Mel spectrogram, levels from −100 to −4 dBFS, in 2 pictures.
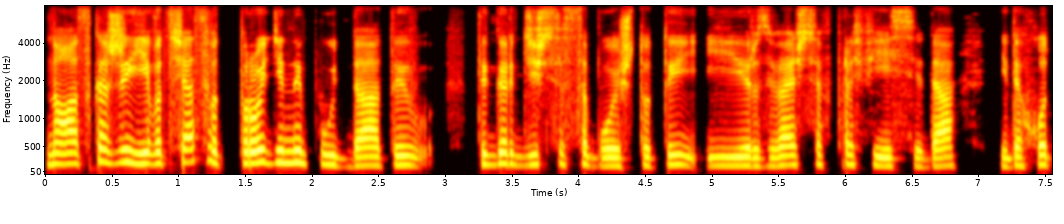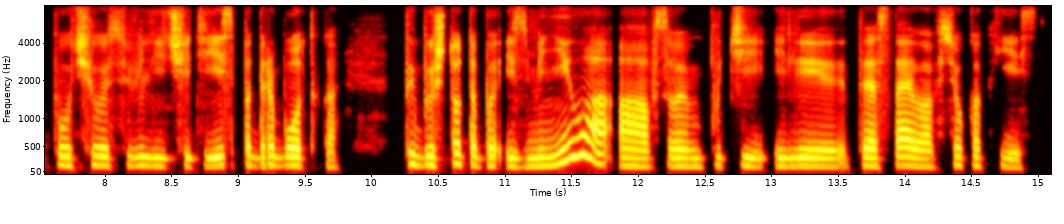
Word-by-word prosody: Ну, 185 +1 +4
а 195 - +5
скажи, 225 +1 +4
и 195 0 +6
вот 200 - +1
сейчас 225 +1 +3
вот 205 -3 0
пройденный 210 +1 +4
путь, 175 -6 -4
да, 160 +2 +4
ты 170 +2 -2
в 155 - -12 0.3
ты 185 - 0
гордишься 180 -1 +2
собой, 155 -3 -1
что 155 +1 +1
ты 175 +4 -2
и 155 +1 -2
развиваешься 165 +4 +1
в 170 - -17
профессии, 155 -4 -3
да, 150 +3 +2 0.3
и 145 - -5
доход 160 +2 -1
получилось 165 0 -2
увеличить, 155 -1 -2
есть 155 +2 -1
подработка. 160 -4 -1 0.5
Ты 185 - -2
бы 170 0 -1
что-то 175 +1 +3
бы 160 +2 -2
изменила, 155 - +1
а, 150 -2 +2
в - - -8
своём 150 -1 -3
пути 155 -1 -4
или 150 -1 -2
ты 155 - +1
оставила 150 -1 +1
всё 160 +4 -2
как 155 -1 -7
есть? 130 -3 -8
160 Hz, 170 wpm, -22 LUFS, 150-180 Hz, 0.5 s, и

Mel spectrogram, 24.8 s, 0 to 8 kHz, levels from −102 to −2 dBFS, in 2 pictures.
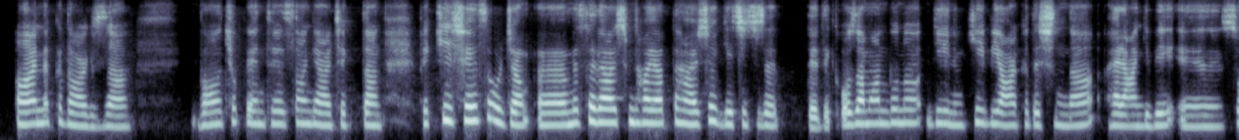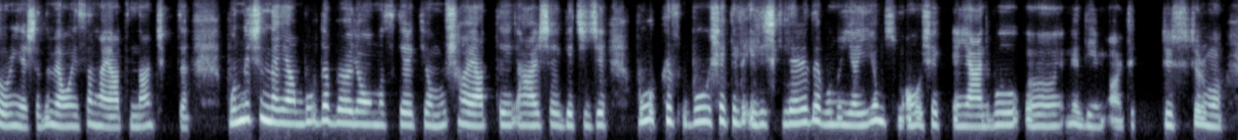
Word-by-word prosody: Ay, 235 +1 +4
ne - - -1
kadar 230 -7 -2
güzel. 195 0 -3 0.7
Valla 230 +2 -1
çok 270 +2 -6
enteresan 240 +1 -2
gerçekten. 220 -1 -1 0.4
Peki 285 +5 +2
şeyi 295 +1 +7
soracağım, 270 -7 +2
eee 220 0 +3
mesela, 265 +1 +4
şimdi, 265 0 +2
hayatta 255 +2 +2
her 235 -2 +2
şey 295 +6 +4
geçici 225 -3 +2 0.3
dedik. 175 -2 -3
O - - +4
zaman 245 0 +2
bunu 255 +1 -3
diyelim 240 -3 -4
ki 250 +3 -4
bir 235 -3 0
arkadaşınla 220 0 +1
herhangi 205 -1 -1
bir, 220 +1 -1
eee, 195 0 -6
sorun 215 +1 -1
yaşadın 200 +3 +1
ve 210 - +1
o 200 0 -2
insan 220 +3 -5
hayatından 195 +1 -2
çıktı. 185 -3 -8 0.4
Bunun 265 +4 +4
için 315 -1 +6
de, - - +4
yani, 245 -2 +1
"Burada 280 0 -1
böyle 245 -2 0
olması 230 0 -2
gerekiyormuş. 220 +1 -1
Hayatta 215 -1 0
i - - -1
eee, 220 - -6
her 215 0 -1
şey 225 0 +5
geçici." 215 0 0 0.3
Bu 290 +2 0
kıs 285 -4 -1
bu 275 +3 -2
şekilde 270 -1 +1
ilişkilere 245 +3 +3
de 290 -3 +1
bunu 230 0 -3
yayıyor 225 +6 -1
musun? 275 -2 -4
O - - 0
şek 220 0 -2
eee, - - -3
yani, 200 0 0
bu, 225 +1 -2
ööö, 205 0 -2
ne 240 -3 -6
diyeyim 200 -2 -9
artık 225 - -8 0.3
düstur 220 -2 -2
mu 200 -2 -3
230 Hz, 170 wpm, -23 LUFS, 215-250 Hz, 0.7 s, şeyi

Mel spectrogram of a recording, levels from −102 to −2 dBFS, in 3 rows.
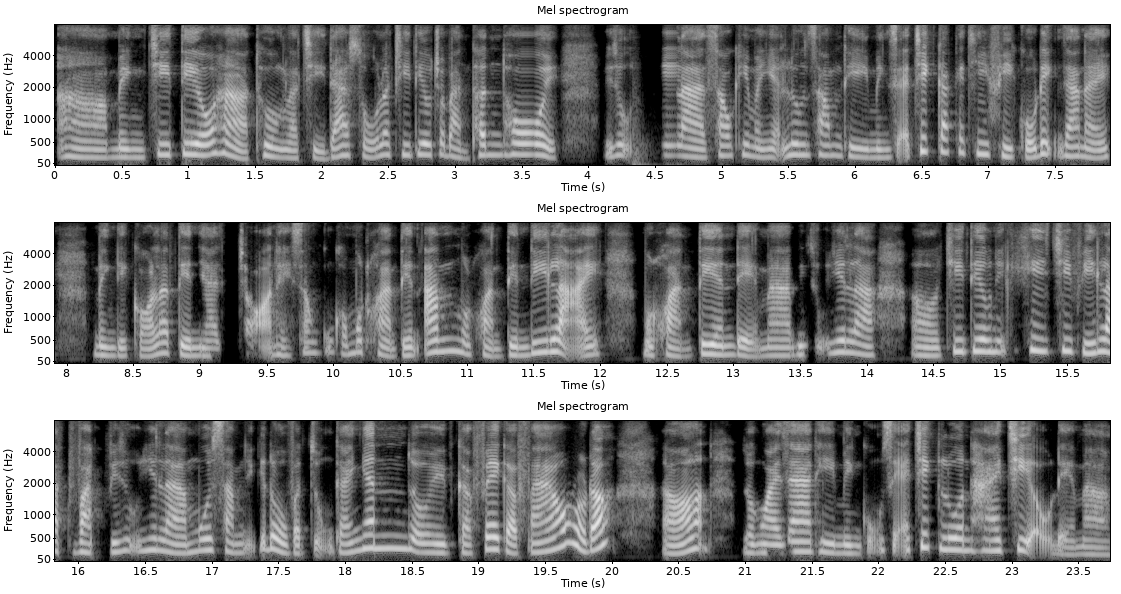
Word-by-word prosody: À, 175 -3 -2
mình 175 -1 -4
chi 230 +5 0
tiêu 225 -1 +3
á - - +1
hả? 240 -11 +4
Thường 190 -6 -2
là 160 - -4
chỉ 160 -1 -1
đa 215 - -1
số 195 -5 -3
là 230 - -2
chi 225 0 -4
tiêu 230 0 -1
cho 235 - -2
bản 185 -7 -4
thân 225 0 -1
thôi. 230 -4 +1 0.4
Ví - - -7
dụ 225 - -5 0.2
như 215 - -4
là 190 -4 +3
sau 210 +5 +2
khi 225 - -5
mà 190 -4 -5
nhận 175 -1 -4
lương 225 +2 -2
xong 215 -2 -3
thì 185 -4 -2
mình 170 0 -6
sẽ - - +1
trích 305 0 +4
các 290 - +1
cái 280 - -4
chi 245 -2 -2
phí 190 -4 -1
cố 170 -1 -1
định 250 - +1
ra 200 0 +2
này. 170 -2 -1 0.3
Mình 180 -3 -3
thì 165 - -4
có 160 -1 -3
là 225 +5 +2
tiền 185 -6 -1
nhà 165 -1 -3 0.2
trọ - - 0
này, 180 - -6
xong 230 - -3
cũng - - -14
có 195 - -8
một 245 +4 -6
khoản 155 - 0
tiền 175 +2 -2
ăn, 255 +3 +4
một 205 -4 -5
khoản 170 -6 -4
tiền 175 +1 -2
đi 230 +2 +1
lại, 255 - +4 0.3
một - - -2
khoản 155 -3 0
tiền 195 0 +3
để 165 -4 0
mà 170 +1 0
ví 185 - -3
dụ - - -12
như 240 +2 -2
là, 200 -6 +1 0.2
ờ, 170 -1 -2
chi 255 +5 -1
tiêu 255 0 +2
những 245 -1 -4
cái - - -13
khi 275 -3 0
chi 270 +1 0
phí 220 -3 -1
lặt 240 -2 +2
vặt, 200 -1 +1
ví 200 - -2
dụ 235 - -7
như 245 +2 -4
là 200 -6 +2
mua 235 +7 -2
sắm 215 -5 +4
những - - -11
cái - - -4
đồ 245 -8 +3
vật 170 -1 -4
dụng - - -7
cá 190 -1 -2
nhân, 275 +4 +1
rồi 195 -6 0
cà 180 - 0
phê 260 +7 +4
cà - - +3
pháo 215 - +3
đồ - - +4
đó. - - +8 0.4
Đó, - - +4 0.3
rồi 185 - -4
ngoài 180 -1 +2
ra 215 +2 +5
thì 200 -3 -2
mình 175 -1 -3
cũng 240 - -9
sẽ 245 - +2
trích 310 -2 +2
luôn 250 -2 +2
2.000.000 230 0 +2
để - - -5
mà, 150 -1 -5
210 Hz, 285 wpm, -25 LUFS, 175-235 Hz, 0.4 s, đó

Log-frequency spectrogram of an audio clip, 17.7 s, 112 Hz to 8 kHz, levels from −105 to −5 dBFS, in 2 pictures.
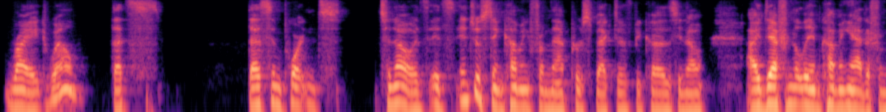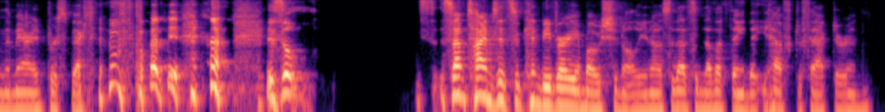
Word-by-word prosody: Right. 125 -2 -3
Well, 275 - -4 0.3
that's 130 0 -8 0.9
that's 145 +2 -1
important 145 -2 -6 0.4
to 145 - -5
know. 155 -4 0
It's 120 0 -7
it's 145 0 -7
interesting 170 - -4
coming 130 0 -3
from 130 -2 -8
that 115 -1 -6
perspective 115 -2 -8
because, 115 -1 -8
you 120 - -7
know, 115 -1 -6 0.4
I 130 0 +2
definitely 145 0 +2
am 130 - -2
coming 130 +2 -2
at 125 -2 -2
it - - -4
from 120 0 -8
the 115 - -6
married 120 0 -5
perspective, 110 -3 -6 0.4
but 310 -3 +10
i 225 - +6 0.4
It's - - +5
a 480 - +13
l 465 - +2 1.1
S - - -11
sometimes 205 -4 +6
it's 165 -2 +1
can 155 +2 -1
be 150 0 +6
very 140 -1 +4
emotional, 115 -3 -3
you 110 - -7
know, 115 0 -5
so 125 +3 -9
that's 125 -1 -3
another 120 0 -4
thing 115 -2 -6
that 115 0 -9
you 130 - -11
have 125 -1 -7
to 110 - -17
factor 110 0 -10
in. 115 +2 -11
130 Hz, 175 wpm, -23 LUFS, 115-145 Hz, 1.1 s, a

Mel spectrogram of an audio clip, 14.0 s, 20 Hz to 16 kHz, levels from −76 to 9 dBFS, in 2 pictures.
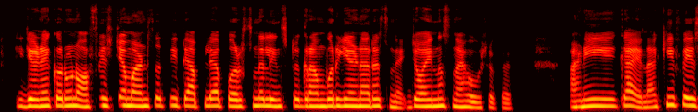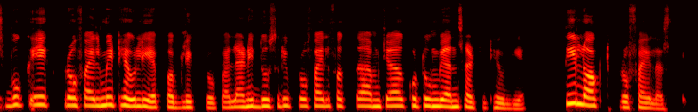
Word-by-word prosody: की 220 - -6
जेणेकरून 230 +2 +4
ऑफिसच्या 225 +3 0
माणसं 225 0 +2
तिथे 235 -2 -2
आपल्या 230 +1 -1
पर्सनल 225 +2 +1
Instagramवर 215 +1 +1
येईल 225 0 +3
येणारच 220 0 +2
नाही, 175 -5 -4
जॉइनच 215 0 +3
नाही 195 -2 +1
होऊ 180 -2 0
शकत. 160 -3 -11 0.6
आणि 220 +3 +2
काय 240 -2 +1
आहे 190 - 0
ना, 185 +2 -3
की 265 - +1
Facebook 240 +1 0
एक 265 -2 +2
प्रोफाइल 245 -1 0
मी 260 - +3
ठेवली 220 -3 +3
आहे 185 -2 +2
पब्लिक 180 0 -2
प्रोफाइल 175 +3 -6
आणि 195 +2 +2
दुसरी 220 +1 -1
प्रोफाइल 225 0 -3
फक्त 225 0 -7
आमच्या 225 +1 -1
कुटुंबियांसाठी 205 -7 0
ठेवलीये. 145 -5 -6 0.4
ती 305 0 +5
लॉक्ड 240 -4 +2
प्रोफाइल 170 -4 -4
असते. 140 - -15
220 Hz, 170 wpm, -23 LUFS, 195-230 Hz, 0.6 s, ती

